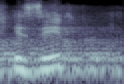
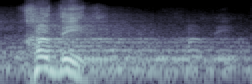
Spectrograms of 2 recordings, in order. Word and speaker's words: খাদির: তার নাম কি খাদির আমরা বলি খিজির তবে এটার আসল উচ্চারণ হচ্ছে খাদিজির উচ্চারণটা আসলে কি খাদির খাজির মানে হচ্ছে সবুজ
